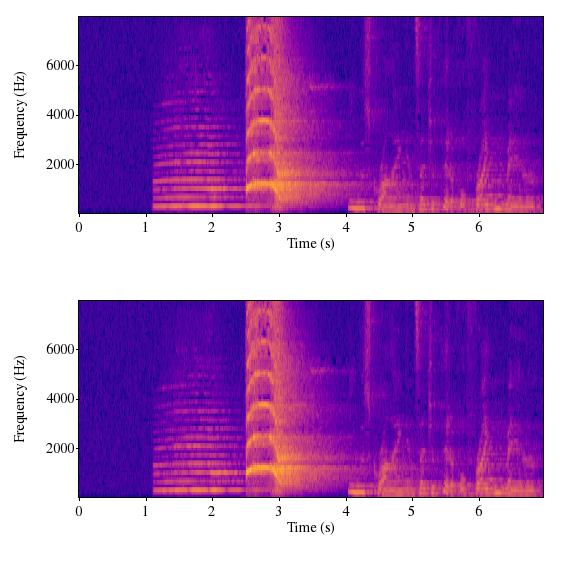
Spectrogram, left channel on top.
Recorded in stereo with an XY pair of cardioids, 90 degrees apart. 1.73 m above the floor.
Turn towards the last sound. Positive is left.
turn(degrees=-10)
